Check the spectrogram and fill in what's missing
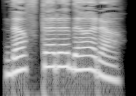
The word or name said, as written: ದಫ್ತರದಾರ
